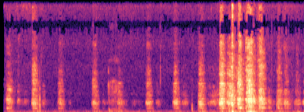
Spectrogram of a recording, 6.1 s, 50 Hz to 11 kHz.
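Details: Golden Retriever, male, chasing his tail at home: quick, irregular breathy panting bursts, about 160 per minute, with louder rough puffs near the end and a woman's playful voice.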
